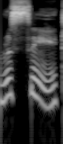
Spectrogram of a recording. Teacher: Here, P is silent. English borrowed this from French, and the P stayed in spelling but disappeared in sound.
